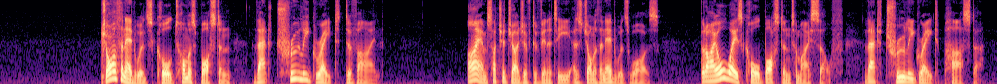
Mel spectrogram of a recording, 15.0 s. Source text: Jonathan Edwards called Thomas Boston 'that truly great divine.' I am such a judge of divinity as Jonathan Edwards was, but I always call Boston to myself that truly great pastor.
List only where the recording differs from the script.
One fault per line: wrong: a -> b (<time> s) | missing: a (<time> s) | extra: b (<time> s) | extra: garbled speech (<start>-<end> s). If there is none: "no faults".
no faults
